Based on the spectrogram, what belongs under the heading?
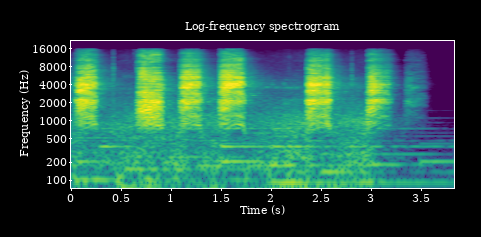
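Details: Eurasian jay in the UK giving one of its most distinctive calls, six harsh, rasping screeches in quick succession, about two per second, over faint background music; jay calls are said to vary greatly.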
